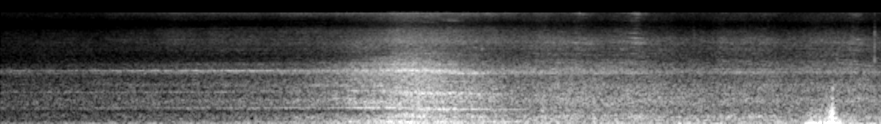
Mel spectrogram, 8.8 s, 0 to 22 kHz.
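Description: An EF210 electric locomotive hauling a container freight train approaches, growing louder with a steady whine, and passes about four seconds in. The rumble and clatter of container wagons going by at speed follows, with a brief loud buffet of wind on the microphone near the end.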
